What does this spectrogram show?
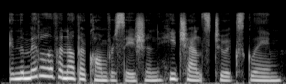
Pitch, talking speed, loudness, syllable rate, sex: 230 Hz, 210 wpm, -15 LUFS, 6.7 syllables/s, female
